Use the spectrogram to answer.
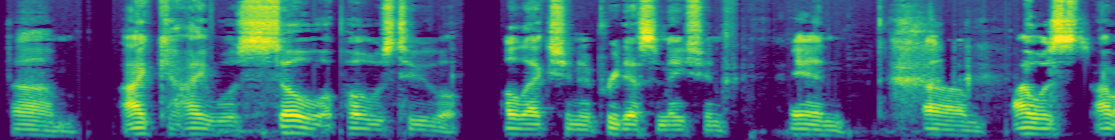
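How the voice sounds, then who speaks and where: Appearing as a podcast guest, this Kentucky man talks casually in a low, warm voice with his home-state accent. He frequently repeats himself and restarts words while hunting for the right one.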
